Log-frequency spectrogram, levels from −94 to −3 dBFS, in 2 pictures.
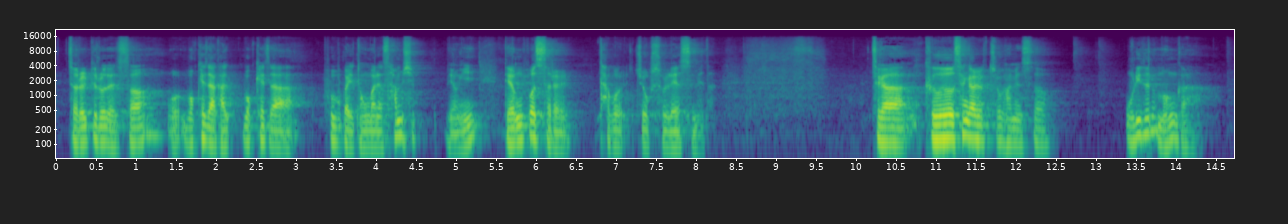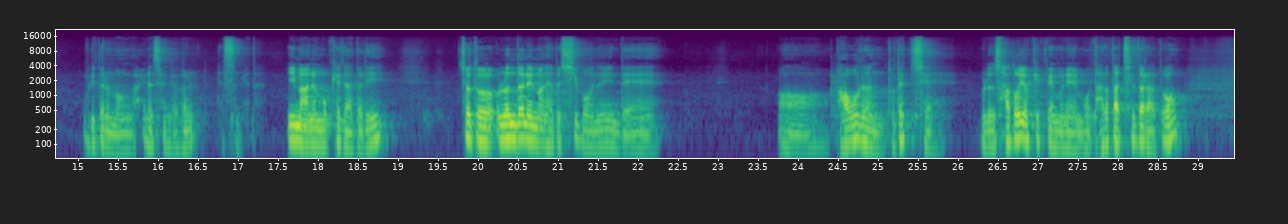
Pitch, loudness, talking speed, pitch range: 110 Hz, -21 LUFS, 220 characters per minute, 95-125 Hz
